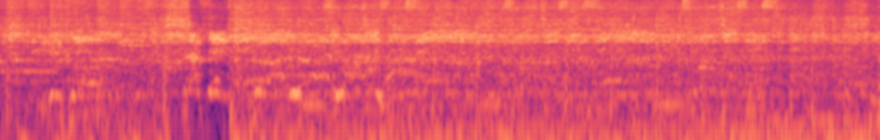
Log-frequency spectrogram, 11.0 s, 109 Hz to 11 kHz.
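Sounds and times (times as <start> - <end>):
rock band playing live: 0.0 - 11.0
singer shouting: 2.3 - 8.8.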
